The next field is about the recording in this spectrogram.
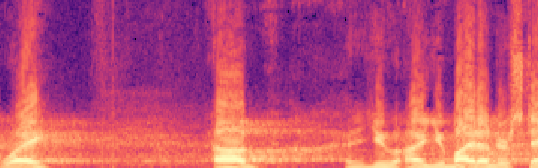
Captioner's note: audience laughs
